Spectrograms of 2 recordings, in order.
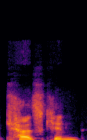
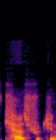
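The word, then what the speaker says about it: Kasrkin: Another one is I am probably going to one day do a lore video on Kazkin, or the Kazrakin if you want to mispronounce it, and basically speak about what it would be like to be in the Astra Militarum Special Forces.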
